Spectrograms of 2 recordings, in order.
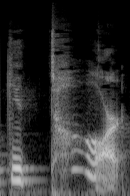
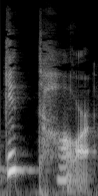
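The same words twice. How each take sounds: First: "guitar" with a long, falling, stressed "tar"; short "gui", then stretch and stress "tar" in "guitar"; stress on second syllable. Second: "guitar" with the weight wrongly on "gui"; stress on first syllable. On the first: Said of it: "要读guitar". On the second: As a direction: hit "gui" and let "tar" drop in "guitar". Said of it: "不能读guitar". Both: Shown as a demonstration.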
